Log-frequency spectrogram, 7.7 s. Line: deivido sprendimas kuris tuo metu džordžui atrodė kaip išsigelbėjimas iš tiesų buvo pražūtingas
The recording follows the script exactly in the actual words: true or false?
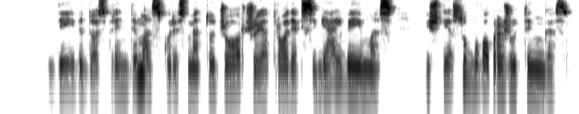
false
